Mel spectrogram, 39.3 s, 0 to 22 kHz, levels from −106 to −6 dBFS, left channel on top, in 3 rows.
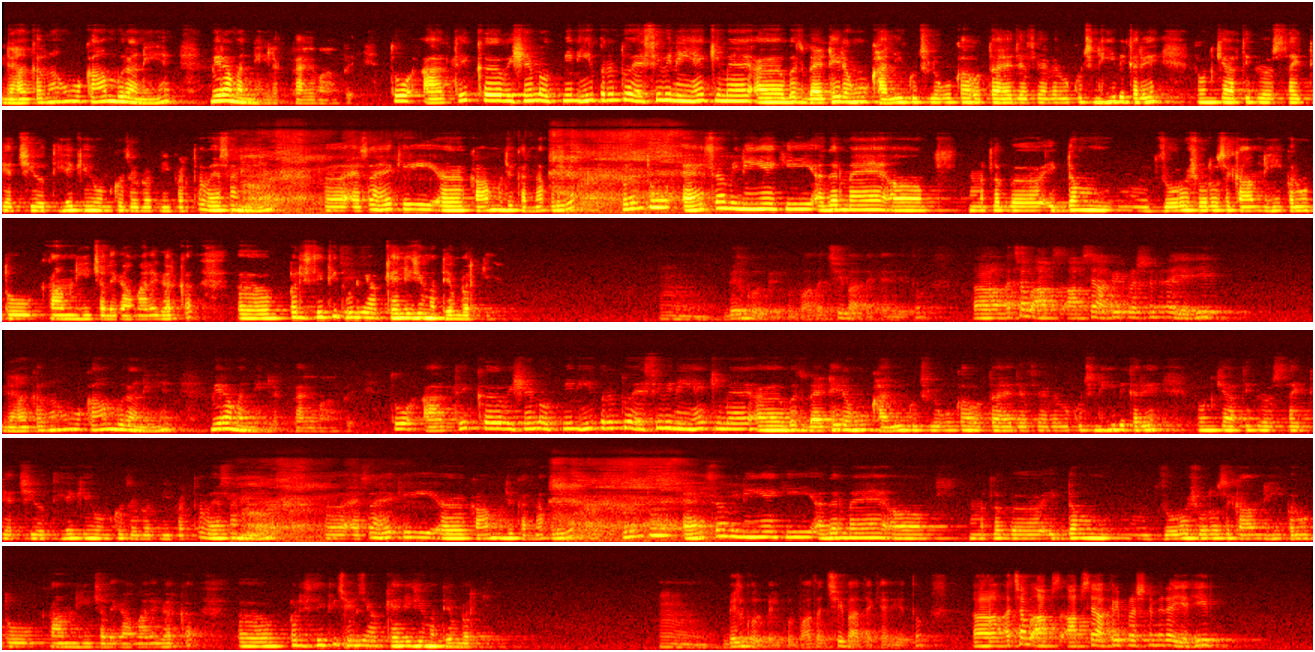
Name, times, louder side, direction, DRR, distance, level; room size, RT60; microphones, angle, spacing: voice 1, 0.0-3.3 3.9-18.9 19.3-31.0, left 5 dB, 70° left, 0.4 m, -31 dB
sound 1, 1.7-2.3 3.0-3.1 8.3-8.8 9.3-9.4 9.9-10.0 10.3-10.4 11.9-12.0 15.3-17.8 18.2-20.5, left 2 dB, 35° left, 1.1 m, -44 dB
voice 2, 32.8-35.6 35.9-38.3, right 3 dB, 85° right, 1.0 m, -40 dB
13.5 x 5.4 x 3.6 m
head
